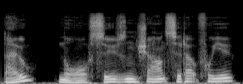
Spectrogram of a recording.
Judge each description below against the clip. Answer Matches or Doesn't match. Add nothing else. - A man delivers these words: Matches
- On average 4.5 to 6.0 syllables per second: Doesn't match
